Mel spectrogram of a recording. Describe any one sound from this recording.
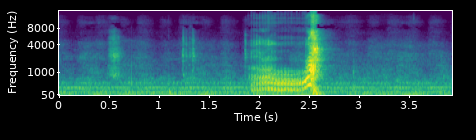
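A small dog pants.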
